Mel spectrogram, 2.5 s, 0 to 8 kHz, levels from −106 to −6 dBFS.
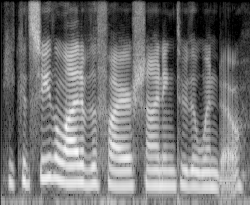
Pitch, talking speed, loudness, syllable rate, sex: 200 Hz, 290 wpm, -17 LUFS, 5.9 syllables/s, female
